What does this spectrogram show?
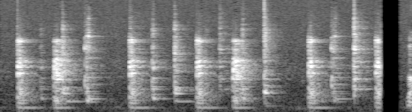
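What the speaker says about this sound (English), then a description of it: "We got some like percussion loops and stuff like that ended up giving it like kind of like a horse trotting sound" Percussion loops in a trap beat clop in a steady galloping pattern of woody knocks, evoking a horse trotting, loud and dry, ending in a short dropout.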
